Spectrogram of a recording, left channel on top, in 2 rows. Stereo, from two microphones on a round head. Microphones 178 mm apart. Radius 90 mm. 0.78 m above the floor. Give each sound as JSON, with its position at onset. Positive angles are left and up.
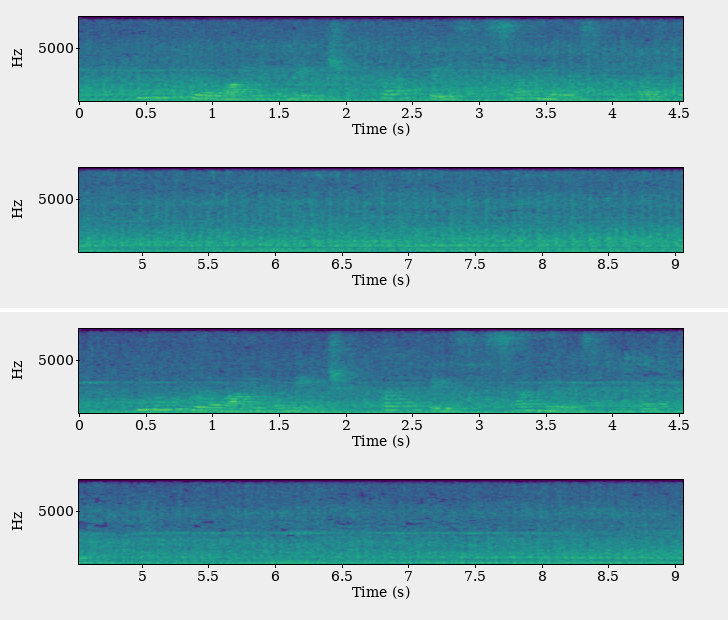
{"t": 0.4, "sound": "a woman speaking", "side_deg": 40, "distance_m": 0.9}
